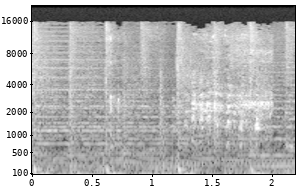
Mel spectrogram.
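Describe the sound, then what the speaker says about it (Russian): Curly-feathered chickens in a park give repeated, pulsing low calls at close range, a throaty rhythmic clucking with no voices over it. "Курчавые куры."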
